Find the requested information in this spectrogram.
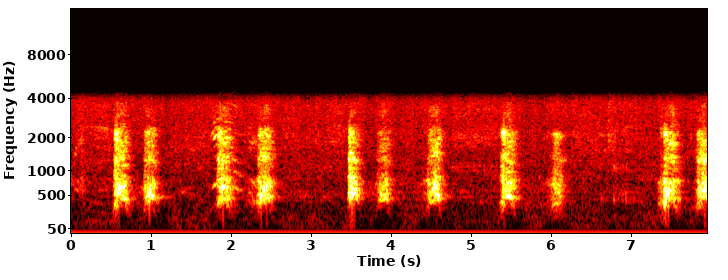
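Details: A hound dog gives repeated loud, gruff barks, mostly in pairs about half a second apart, with short pauses between the bouts.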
